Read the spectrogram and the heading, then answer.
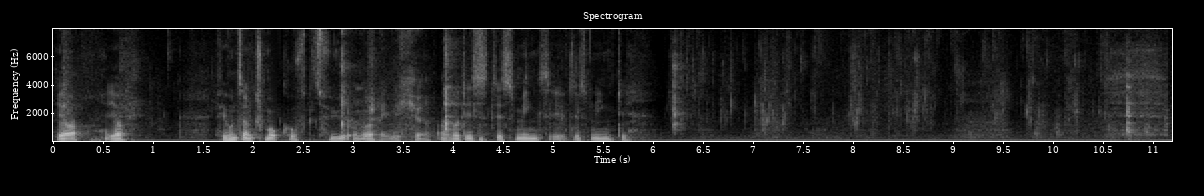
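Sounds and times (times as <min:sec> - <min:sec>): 
speech: 0:00.0 - 0:00.9, 0:01.7 - 0:06.0
water being added while cooking: 0:06.2 - 0:10.6.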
